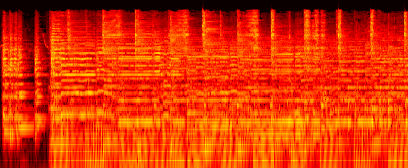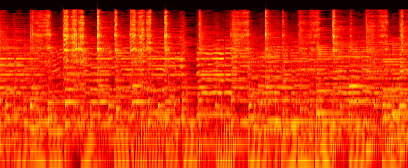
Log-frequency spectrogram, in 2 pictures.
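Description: A small bluegrass band starts playing about a second in: acoustic guitar, fiddle and banjo over a keyboard playing the string-bass part, with a steady pulsing bass line.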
